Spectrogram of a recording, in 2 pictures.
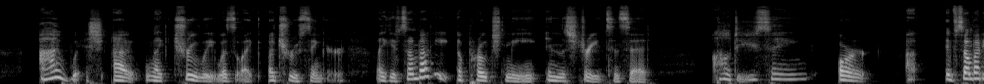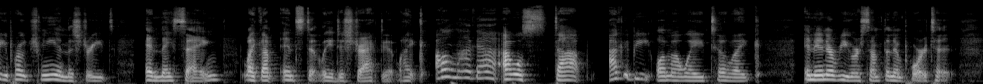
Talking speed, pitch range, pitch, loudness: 185 wpm, 180-235 Hz, 205 Hz, -26 LUFS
